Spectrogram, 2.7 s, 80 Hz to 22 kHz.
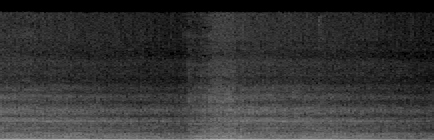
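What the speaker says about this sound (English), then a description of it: "there is a real exhaust, Jacob, and here's how it sounds." A 2024 Mitsubishi ASX exhaust revs twice up and down, loud and close, with each rise settling back toward a steady idle drone.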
